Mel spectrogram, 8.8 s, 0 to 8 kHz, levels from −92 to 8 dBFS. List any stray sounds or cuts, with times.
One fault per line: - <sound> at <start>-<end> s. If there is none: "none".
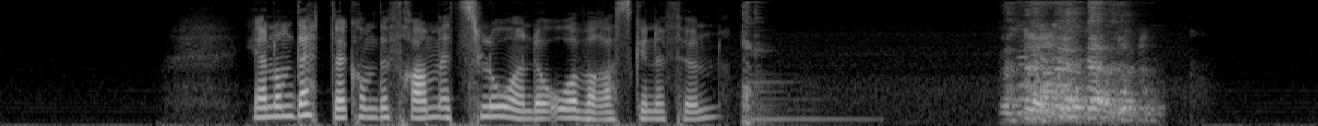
- thud at 4.9-5.9 s
- laugh at 6.6-7.8 s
